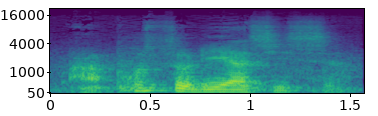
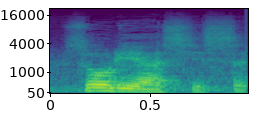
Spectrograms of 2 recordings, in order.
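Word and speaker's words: psoriasis: 포소리아시스. 이게 푸가 묵음이면 소리아시스 이렇게 하는 것 같아요, 영어로.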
